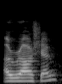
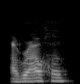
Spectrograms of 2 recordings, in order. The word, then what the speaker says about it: Araujo: to stegen ingol mingueza orajo or i did have a little cheeky google i know how to pronounce it i think it's araujo probably still wrong but it's closer and i'm definitely going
